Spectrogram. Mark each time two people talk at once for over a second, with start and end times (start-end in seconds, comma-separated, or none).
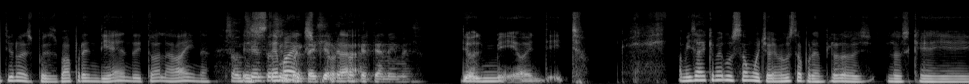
2.2-3.8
